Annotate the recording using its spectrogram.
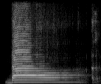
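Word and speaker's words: دال: এই অক্ষরটা হলো জিহ্বার আগা উপরে দুই দাঁতের গোড়া লাগাবেন, লাগিয়ে 3 আলিফ টেনে পড়বেন, জাস্ট 3 আলিফ। দাল, সবাই দাল।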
